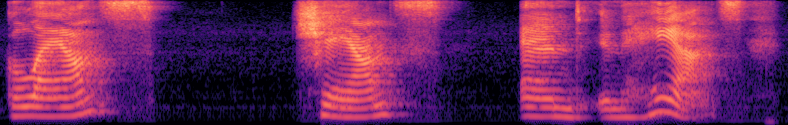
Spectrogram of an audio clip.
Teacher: And in these words, it has that nasalized A. So that changes the sound of that vowel.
